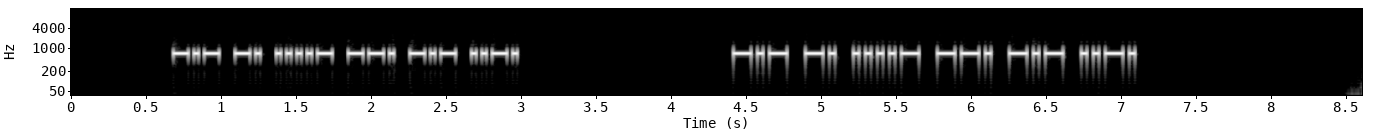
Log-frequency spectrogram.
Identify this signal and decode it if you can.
Morse code, heard as a keyed tone, about 38 wpm, 700 Hz. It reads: KN4GKF KN4GKF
